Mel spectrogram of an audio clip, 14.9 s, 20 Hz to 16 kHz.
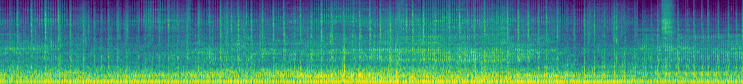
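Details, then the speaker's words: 2001 Polaris Xplorer 250 4x4 quad just started with a shot of starting fluid, airbox being refitted: steady, even low burble at idle, no misses or knocks; normal idle. "thing's even idling how I don't know huh"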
